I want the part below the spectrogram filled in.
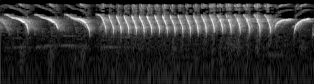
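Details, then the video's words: Canary song used to get silent canaries singing, opening with three loud falling whistles, then a fast even trill of rapid notes, ending on another swooping whistle. "Putar sebentar saja dijamin Kenari macet ikut gacor"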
